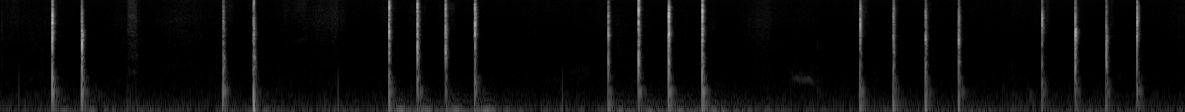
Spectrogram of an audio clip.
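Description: Sharp, crisp hand claps around a double-walled, acoustically treated voice-over sound booth, first two pairs, then four quick sets of four evenly spaced claps, with no voices in between.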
